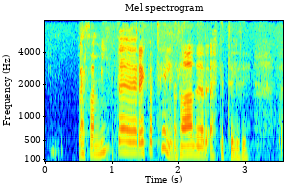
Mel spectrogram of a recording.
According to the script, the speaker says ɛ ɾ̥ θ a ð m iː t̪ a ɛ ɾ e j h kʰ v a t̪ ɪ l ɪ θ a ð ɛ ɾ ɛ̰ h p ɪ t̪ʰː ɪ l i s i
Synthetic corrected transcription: ɛ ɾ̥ θ a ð m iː t̪ a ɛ ɾ e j h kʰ v a t̪ʰ ɪ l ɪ θ a ð ɛ ɾ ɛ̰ h c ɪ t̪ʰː ɪ l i θ i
